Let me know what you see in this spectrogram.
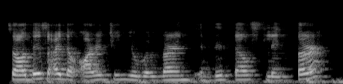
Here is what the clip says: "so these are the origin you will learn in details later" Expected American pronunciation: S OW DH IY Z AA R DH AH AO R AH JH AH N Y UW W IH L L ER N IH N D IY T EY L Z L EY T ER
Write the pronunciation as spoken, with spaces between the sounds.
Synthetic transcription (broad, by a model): S OW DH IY S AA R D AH AO R AH JH AH N Y UW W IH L L ER N IH N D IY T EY L S L EY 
